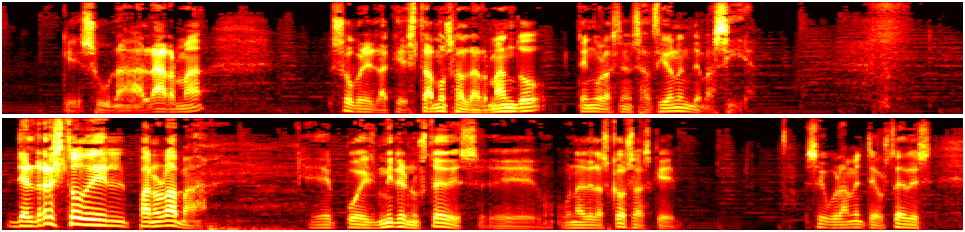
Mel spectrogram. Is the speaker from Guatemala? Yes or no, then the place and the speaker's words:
no; Spain; soy periodista español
